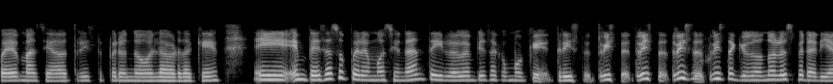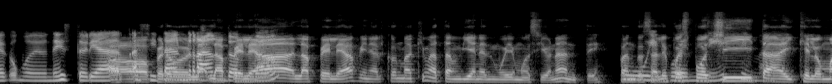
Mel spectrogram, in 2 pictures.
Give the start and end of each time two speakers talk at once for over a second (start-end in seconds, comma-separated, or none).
9.4-11.1, 14.5-16.1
